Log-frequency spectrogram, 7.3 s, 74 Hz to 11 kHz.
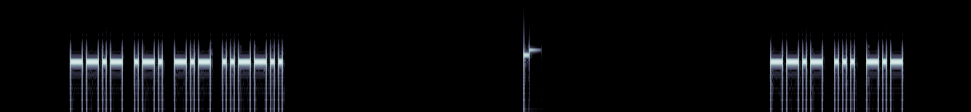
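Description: Morse code sending a Q-code at 40 words per minute: a steady, high-pitched tone in rapid dots and dashes. Two dense bursts are separated by a silent pause, with a single short click in between.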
